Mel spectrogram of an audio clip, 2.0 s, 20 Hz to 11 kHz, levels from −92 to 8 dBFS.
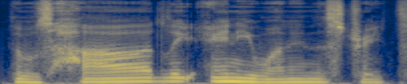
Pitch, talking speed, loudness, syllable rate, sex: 120 Hz, 205 wpm, -14 LUFS, 5.8 syllables/s, male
